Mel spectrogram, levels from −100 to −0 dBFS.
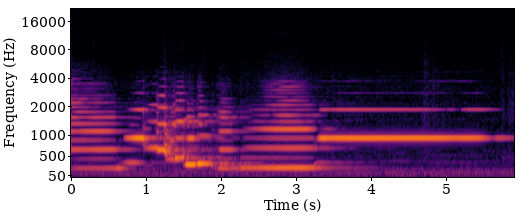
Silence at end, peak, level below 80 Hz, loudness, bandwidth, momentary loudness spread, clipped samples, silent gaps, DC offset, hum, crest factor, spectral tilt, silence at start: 0 s; -22 dBFS; -74 dBFS; -35 LUFS; 4.9 kHz; 10 LU; under 0.1%; none; under 0.1%; none; 14 dB; -7.5 dB/octave; 0 s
